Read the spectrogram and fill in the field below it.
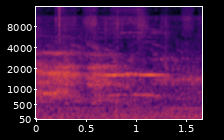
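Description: A rooster at a gamecock breeding yard crows in one drawn-out call, heard faintly from some distance with no talking.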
